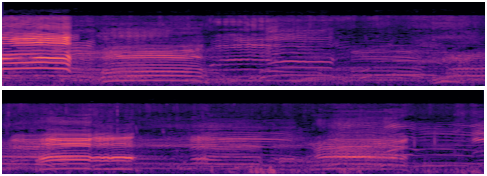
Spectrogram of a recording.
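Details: Flock of sheep receiving PPR vaccine, a ewe calling for her young: repeated quavering bleats, some strained and high, come in overlapping waves separated by brief quieter gaps.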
